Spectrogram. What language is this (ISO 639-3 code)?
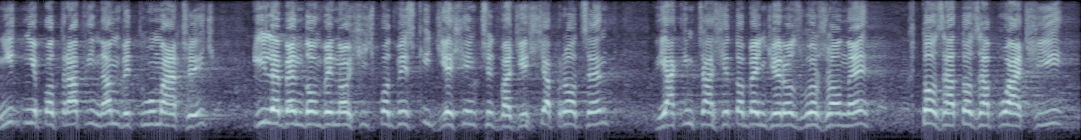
pol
